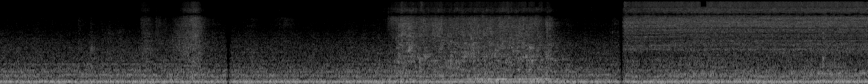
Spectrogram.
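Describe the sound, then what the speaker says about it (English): Water runs into an empty canner pot in a steady, continuous rushing pour that shifts slightly in tone as the pot fills, with a low hum underneath and no speech. "Let's get some water in it."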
